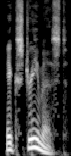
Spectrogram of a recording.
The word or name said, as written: extremist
